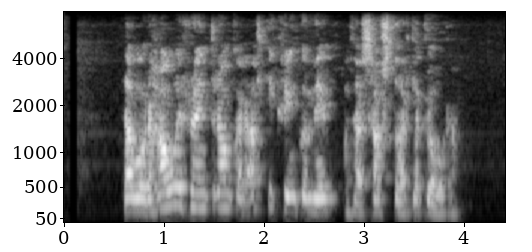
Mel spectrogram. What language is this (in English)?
Icelandic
